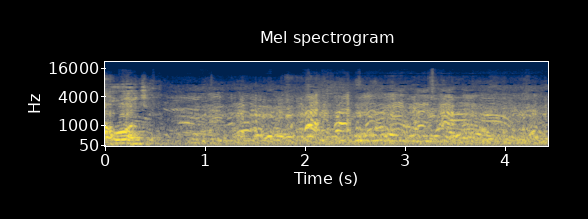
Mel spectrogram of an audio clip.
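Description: Speech: a man's voice briefly at the start, then quieter voices of people talking among a crowd.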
